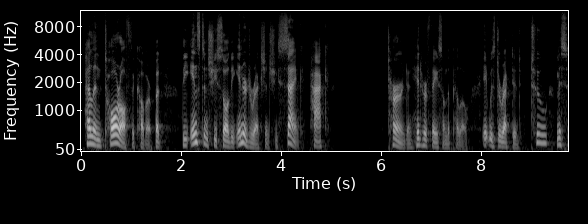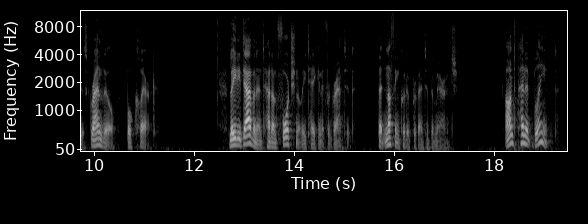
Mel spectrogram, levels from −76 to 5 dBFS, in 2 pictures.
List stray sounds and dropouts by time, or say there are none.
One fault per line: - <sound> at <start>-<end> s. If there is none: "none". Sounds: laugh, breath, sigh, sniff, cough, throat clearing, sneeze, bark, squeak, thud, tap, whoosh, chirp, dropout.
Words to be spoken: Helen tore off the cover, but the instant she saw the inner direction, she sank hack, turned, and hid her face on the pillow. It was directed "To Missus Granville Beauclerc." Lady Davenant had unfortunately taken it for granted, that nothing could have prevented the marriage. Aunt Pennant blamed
none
